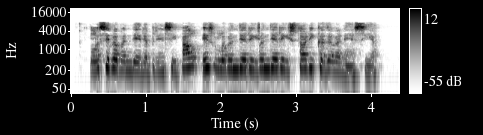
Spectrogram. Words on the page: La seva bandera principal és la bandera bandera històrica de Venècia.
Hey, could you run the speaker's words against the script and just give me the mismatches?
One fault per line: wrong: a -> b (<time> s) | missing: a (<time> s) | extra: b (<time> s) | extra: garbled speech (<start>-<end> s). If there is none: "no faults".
no faults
